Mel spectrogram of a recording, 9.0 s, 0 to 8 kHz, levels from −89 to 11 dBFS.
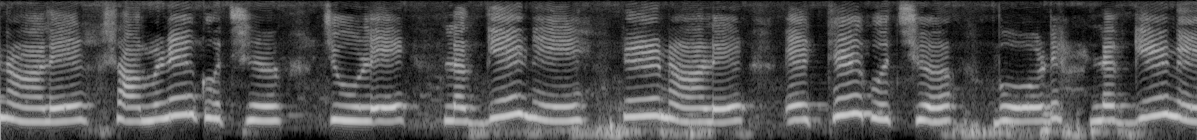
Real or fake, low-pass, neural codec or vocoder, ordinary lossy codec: fake; none; codec, 16 kHz, 4 kbps, X-Codec, HuBERT features, trained on balanced general audio; none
